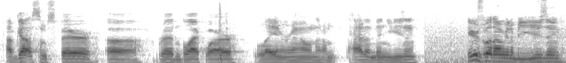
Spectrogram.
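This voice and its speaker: This DIY car vlog features a man with a fairly low, darkish voice speaking in a steady, unhurried way as he works outdoors on a vehicle. He's folksy and easygoing, thinking aloud, while wind and outdoor ambience make the recording noisy.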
